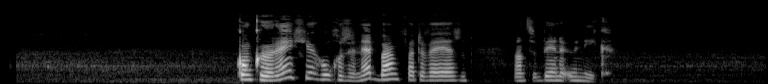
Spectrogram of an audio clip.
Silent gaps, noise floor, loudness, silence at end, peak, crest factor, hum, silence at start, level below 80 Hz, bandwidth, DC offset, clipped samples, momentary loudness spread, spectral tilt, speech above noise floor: none; -59 dBFS; -23 LUFS; 1.55 s; -2 dBFS; 26 dB; none; 2.4 s; -74 dBFS; 11 kHz; under 0.1%; under 0.1%; 17 LU; -4 dB/octave; 37 dB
